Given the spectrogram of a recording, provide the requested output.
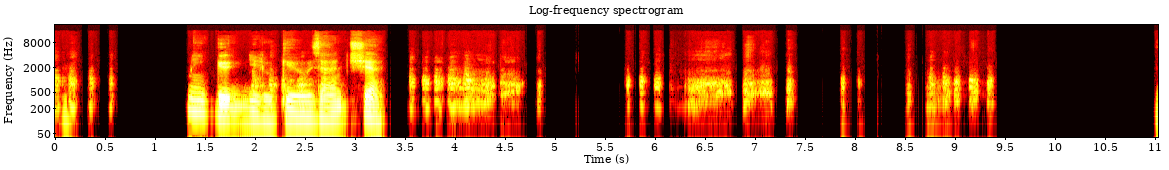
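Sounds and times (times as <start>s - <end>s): hens clucking: 0.0s - 0.7s, 1.7s - 2.9s, 3.5s - 5.0s, 5.7s - 9.5s.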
